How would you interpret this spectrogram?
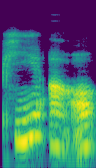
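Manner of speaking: "Pi ao" said as "pi", then "ao"; two syllables. Shown as a demonstration. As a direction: separate "Pi" from "ao". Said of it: "there are two syllables".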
